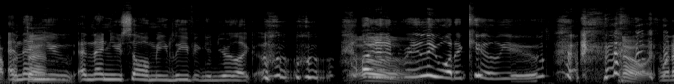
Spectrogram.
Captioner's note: crying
